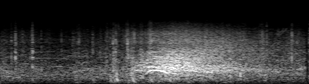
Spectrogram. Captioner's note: shouts of olé!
